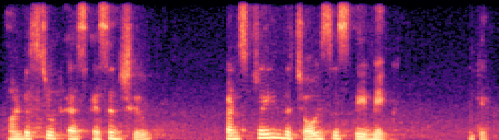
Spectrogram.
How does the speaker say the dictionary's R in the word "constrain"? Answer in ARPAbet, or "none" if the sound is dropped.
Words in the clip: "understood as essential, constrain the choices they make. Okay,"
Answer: R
